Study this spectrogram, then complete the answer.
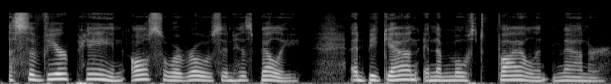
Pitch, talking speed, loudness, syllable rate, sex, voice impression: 190 Hz, 145 wpm, -18 LUFS, 4.6 syllables/s, female, feminine, adult-like, calm, slightly kind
